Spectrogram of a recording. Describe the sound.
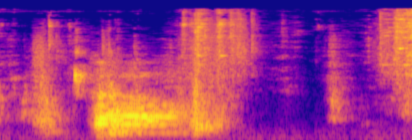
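Keys jangle and clink as they are handed over, a few short, bright metallic rattles spread across about two seconds, with a brief lull before a final jingle.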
